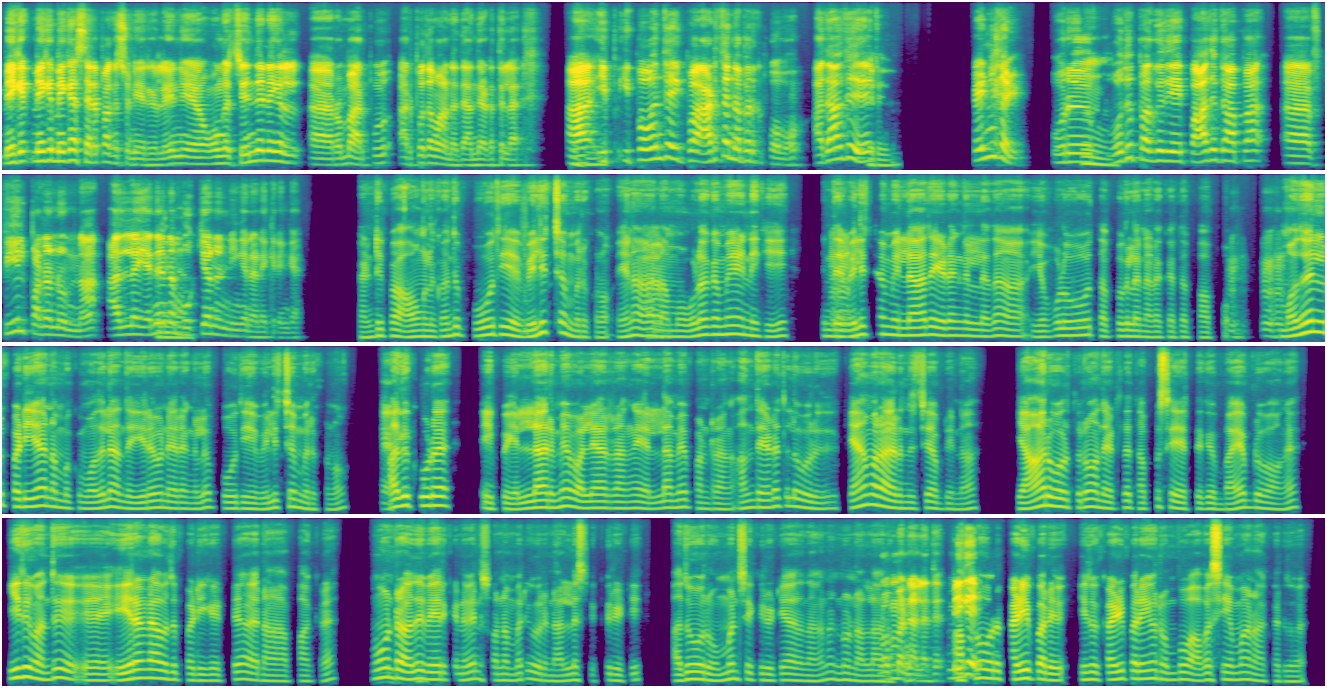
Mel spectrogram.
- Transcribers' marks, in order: in English: "ஃபீல்"; tapping; in English: "உமன் செக்யூரிட்டியா"
- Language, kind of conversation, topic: Tamil, podcast, பொதுப் பகுதியை அனைவரும் எளிதாகப் பயன்படுத்தக்கூடியதாக நீங்கள் எப்படி அமைப்பீர்கள்?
